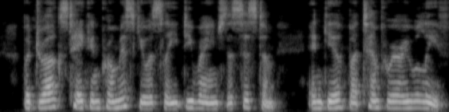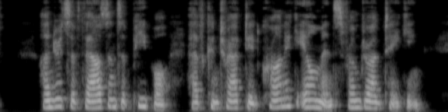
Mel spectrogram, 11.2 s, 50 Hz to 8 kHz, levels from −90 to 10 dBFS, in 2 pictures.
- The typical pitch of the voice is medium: Yes, medium, 175 Hz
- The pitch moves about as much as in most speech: No, narrow, 2.1 semitones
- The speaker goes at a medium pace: No, slow, 130 wpm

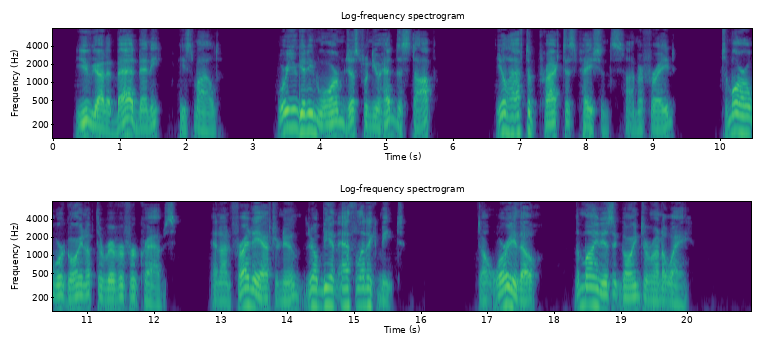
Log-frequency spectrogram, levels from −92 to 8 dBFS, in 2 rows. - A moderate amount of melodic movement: No, wide, 6.6 semitones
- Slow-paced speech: No, average, 150 wpm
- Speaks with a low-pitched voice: Yes, low, 105 Hz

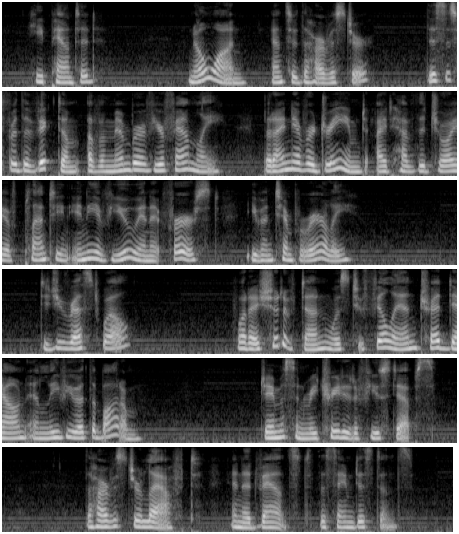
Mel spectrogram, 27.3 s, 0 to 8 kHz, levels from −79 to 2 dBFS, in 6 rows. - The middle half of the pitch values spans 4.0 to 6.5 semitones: No, average, 3.3 semitones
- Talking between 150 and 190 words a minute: Yes, average, 155 wpm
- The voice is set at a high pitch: Yes, high, 200 Hz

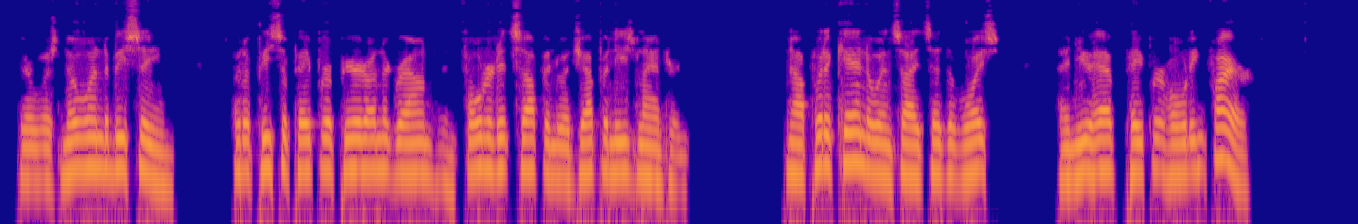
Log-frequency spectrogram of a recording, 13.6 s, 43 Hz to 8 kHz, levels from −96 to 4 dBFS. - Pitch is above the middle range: No, medium, 145 Hz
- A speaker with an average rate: Yes, average, 165 wpm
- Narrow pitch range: Yes, narrow, 2.3 semitones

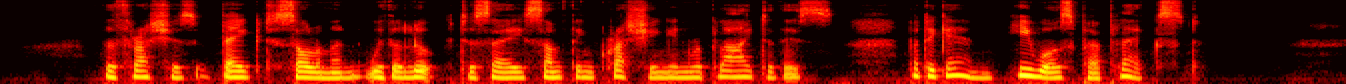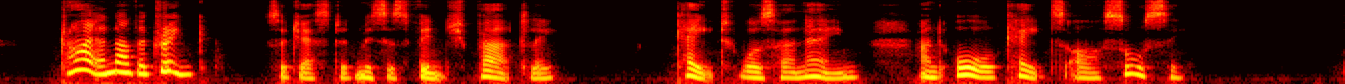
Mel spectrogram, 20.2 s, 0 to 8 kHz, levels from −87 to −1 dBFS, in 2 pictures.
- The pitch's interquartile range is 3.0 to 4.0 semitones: Yes, average, 3.6 semitones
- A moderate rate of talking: No, slow, 105 wpm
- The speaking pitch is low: No, medium, 160 Hz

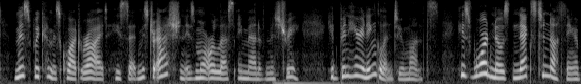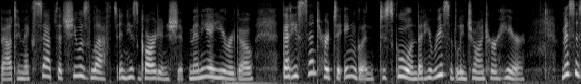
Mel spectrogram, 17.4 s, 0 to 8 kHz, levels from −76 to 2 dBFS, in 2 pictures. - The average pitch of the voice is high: Yes, high, 240 Hz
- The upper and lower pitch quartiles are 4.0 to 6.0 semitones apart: Yes, average, 5.0 semitones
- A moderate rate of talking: No, fast, 210 wpm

